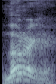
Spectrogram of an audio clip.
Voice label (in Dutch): "Morrege", Morgen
